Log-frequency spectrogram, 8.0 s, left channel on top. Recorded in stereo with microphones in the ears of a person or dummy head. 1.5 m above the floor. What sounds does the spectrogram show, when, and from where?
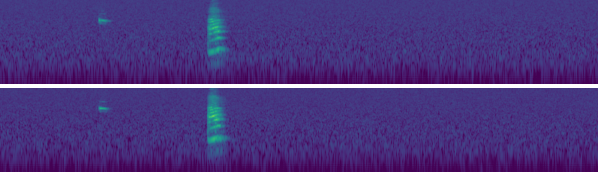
1.3 s a bird: 50° left (ahead or behind), 1.0 m
2.8 s a child speaking: 65° right (ahead or behind), 0.9 m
